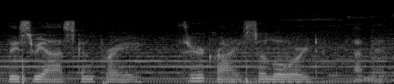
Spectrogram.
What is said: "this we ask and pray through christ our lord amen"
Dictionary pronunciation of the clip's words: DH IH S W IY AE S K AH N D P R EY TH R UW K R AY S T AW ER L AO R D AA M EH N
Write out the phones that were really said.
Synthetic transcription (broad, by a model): DH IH S W IY AE S K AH N P R EY TH R UW K R AY S T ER L AO R D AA M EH N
